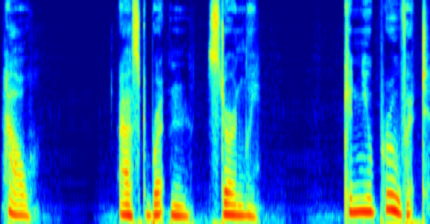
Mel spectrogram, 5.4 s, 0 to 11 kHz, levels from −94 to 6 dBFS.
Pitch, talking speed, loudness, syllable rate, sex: 160 Hz, 90 wpm, -16 LUFS, 3.7 syllables/s, male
